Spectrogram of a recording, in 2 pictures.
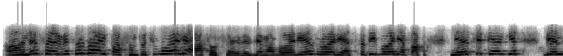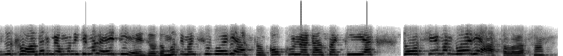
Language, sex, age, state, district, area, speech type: Kashmiri, female, 30-45, Jammu and Kashmir, Ganderbal, rural, conversation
